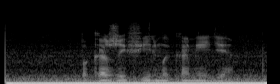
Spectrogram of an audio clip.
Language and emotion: Russian, neutral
